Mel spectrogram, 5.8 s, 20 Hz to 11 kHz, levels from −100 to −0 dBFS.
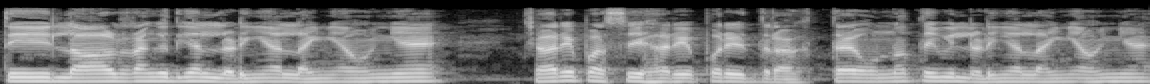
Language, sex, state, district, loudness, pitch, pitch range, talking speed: Punjabi, male, Punjab, Fazilka, -16 LUFS, 145 Hz, 135-155 Hz, 200 wpm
